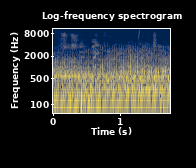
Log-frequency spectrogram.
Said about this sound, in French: décidément, les hélicoptères, ça n'arrête pas.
